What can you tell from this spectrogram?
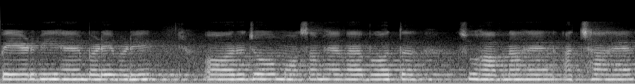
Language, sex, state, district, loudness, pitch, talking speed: Hindi, female, Uttarakhand, Tehri Garhwal, -13 LUFS, 230 Hz, 130 wpm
